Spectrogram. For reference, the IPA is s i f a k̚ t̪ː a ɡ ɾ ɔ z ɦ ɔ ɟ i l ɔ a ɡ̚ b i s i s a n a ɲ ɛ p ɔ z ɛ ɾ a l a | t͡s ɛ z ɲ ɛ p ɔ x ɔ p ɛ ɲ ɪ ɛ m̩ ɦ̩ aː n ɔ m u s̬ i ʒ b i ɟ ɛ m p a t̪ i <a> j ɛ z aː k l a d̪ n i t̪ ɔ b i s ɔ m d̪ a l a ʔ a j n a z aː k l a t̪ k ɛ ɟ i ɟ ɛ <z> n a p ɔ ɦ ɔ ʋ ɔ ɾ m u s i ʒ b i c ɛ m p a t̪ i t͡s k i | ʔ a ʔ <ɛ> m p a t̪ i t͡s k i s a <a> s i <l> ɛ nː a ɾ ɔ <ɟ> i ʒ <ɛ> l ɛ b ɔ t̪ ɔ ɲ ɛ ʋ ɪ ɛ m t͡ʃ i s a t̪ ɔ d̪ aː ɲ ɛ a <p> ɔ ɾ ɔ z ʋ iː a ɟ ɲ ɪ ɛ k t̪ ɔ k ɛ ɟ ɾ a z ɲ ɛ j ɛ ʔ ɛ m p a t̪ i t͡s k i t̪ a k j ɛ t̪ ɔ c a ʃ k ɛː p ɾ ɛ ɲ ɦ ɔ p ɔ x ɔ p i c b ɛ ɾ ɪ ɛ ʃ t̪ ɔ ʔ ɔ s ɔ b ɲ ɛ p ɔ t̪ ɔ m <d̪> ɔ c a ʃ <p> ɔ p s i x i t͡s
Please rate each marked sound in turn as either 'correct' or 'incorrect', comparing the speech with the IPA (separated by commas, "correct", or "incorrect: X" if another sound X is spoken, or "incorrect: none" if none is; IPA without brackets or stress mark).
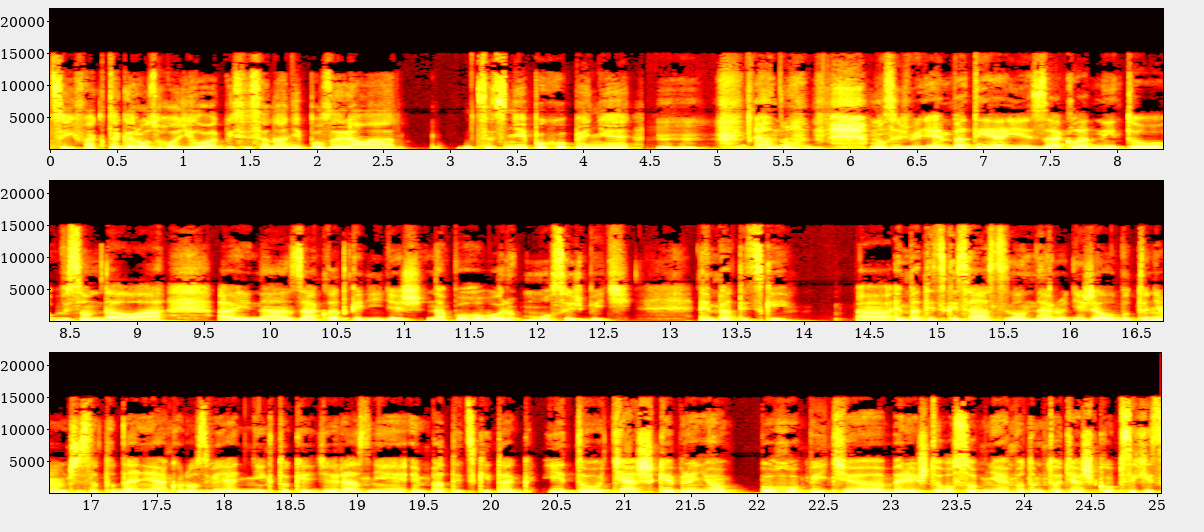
correct, incorrect: ʒ, correct, correct, correct, correct, incorrect: a, incorrect: k, incorrect: t̪, incorrect: k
